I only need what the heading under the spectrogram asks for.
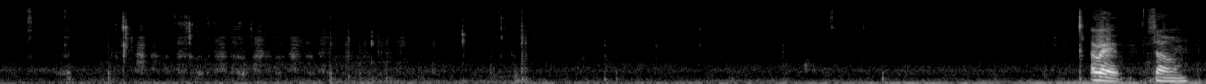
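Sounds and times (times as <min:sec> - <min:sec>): faint chewing: 0:00.2 - 0:05.2, 0:05.8 - 0:09.0.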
